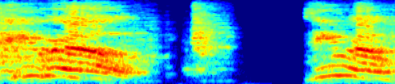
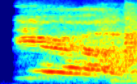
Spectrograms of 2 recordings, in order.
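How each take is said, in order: First: Louder, higher zero; emphatic zero. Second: Said in the usual way. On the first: Shown as a demonstration. Teasing the dog, loud emphatic zero. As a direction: punch the word Zero up high.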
